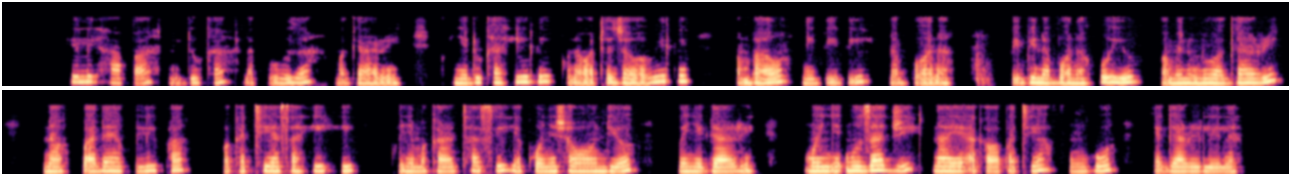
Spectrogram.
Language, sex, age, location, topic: Swahili, female, 25-35, Nairobi, finance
